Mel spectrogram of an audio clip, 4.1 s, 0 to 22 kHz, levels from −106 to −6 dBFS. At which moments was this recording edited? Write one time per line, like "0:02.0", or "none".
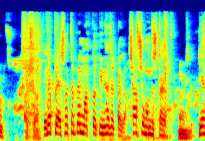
0:02.6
